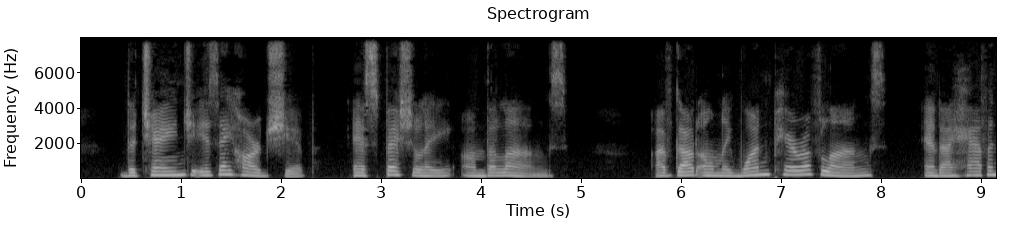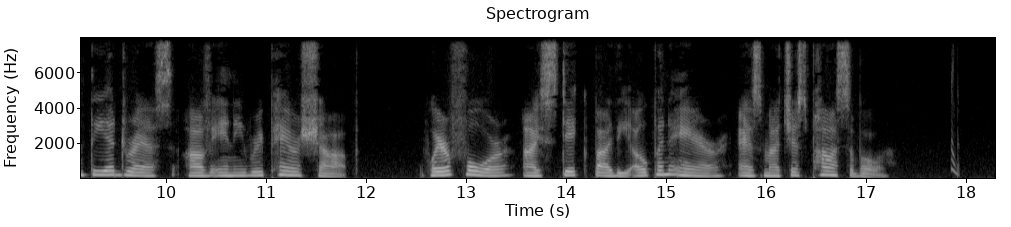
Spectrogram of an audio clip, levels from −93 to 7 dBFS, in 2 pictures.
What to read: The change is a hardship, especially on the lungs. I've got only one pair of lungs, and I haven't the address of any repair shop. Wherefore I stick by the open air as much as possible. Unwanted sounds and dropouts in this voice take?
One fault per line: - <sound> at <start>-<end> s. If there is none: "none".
- chirp at 17.9-17.9 s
